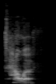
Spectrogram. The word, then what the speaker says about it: Tallies: Well, first of all, tallies rhymes with Alice.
